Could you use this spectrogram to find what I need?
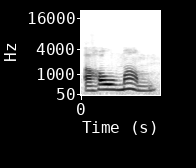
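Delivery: awed, slowed echo of the words; amazed disbelief. Real, not acted. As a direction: let A whole mum sink in, slowly. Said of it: "That sounds crazy when I say it out loud".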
